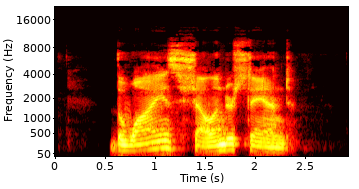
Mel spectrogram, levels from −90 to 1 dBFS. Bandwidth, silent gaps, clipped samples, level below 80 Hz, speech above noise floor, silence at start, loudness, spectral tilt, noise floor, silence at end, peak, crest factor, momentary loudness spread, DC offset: 10 kHz; none; under 0.1%; -54 dBFS; 48 dB; 0.55 s; -15 LUFS; -3 dB/octave; -63 dBFS; 0.55 s; -2 dBFS; 16 dB; 8 LU; under 0.1%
